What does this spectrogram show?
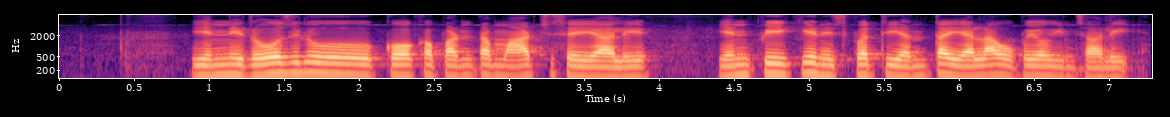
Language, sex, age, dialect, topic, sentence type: Telugu, female, 36-40, Southern, agriculture, question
